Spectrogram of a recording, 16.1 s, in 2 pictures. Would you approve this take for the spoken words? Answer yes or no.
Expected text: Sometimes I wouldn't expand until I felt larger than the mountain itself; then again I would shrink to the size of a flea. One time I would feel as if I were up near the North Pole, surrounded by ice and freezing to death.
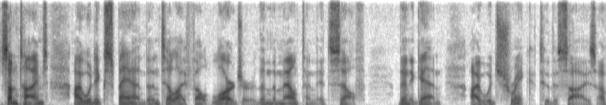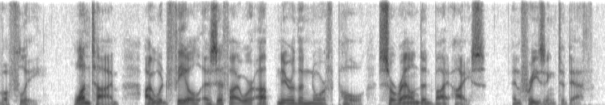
no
